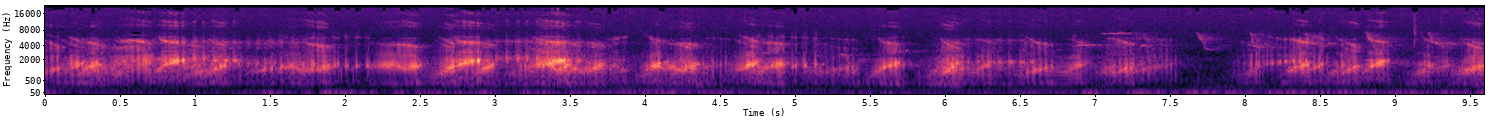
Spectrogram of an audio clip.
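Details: Frogs calling around a wild forest pond, recorded on an iPhone 14 Pro plus Shure MV88+; rapid, irregular croaks near a hundred per minute from overlapping frogs, rhythmic and dense, low hum in the background.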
